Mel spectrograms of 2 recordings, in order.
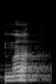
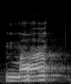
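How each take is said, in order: First: The syllable is said with the neutral tone. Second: The syllable is said with the second tone. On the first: It marks a question. "the neutral tone" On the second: It means what. "The second tone"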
